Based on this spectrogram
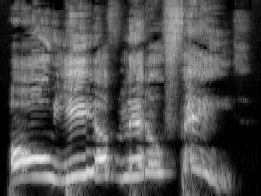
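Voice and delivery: voicing Jesus. Jesus rebuking disciples in the storm, slow ringing call. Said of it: "Let me say to you what he said to them".

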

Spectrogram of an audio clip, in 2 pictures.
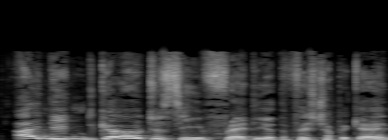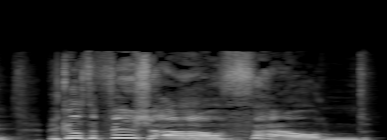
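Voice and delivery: high-pitched contented eagerness; cheerful character, drawing out the treats; cheering up. Acted. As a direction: relish the good news, pitch lifted. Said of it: "cheering up".

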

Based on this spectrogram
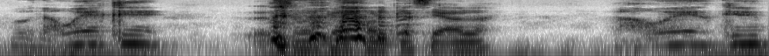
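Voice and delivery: ordinary talk, nothing marked

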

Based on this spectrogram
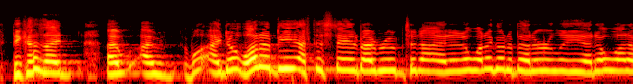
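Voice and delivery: put-on high, whining kid pleading against punishment; child protesting bedtime, high and whiny. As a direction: squeak it out like a sulky little kid. Parent voices crying child's excuse.

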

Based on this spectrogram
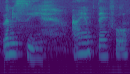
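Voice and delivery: soft whisper to herself; whispered thinking aloud; whispered musing. Real, not acted. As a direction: murmur while thinking it over. Thinking aloud before thanks.

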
